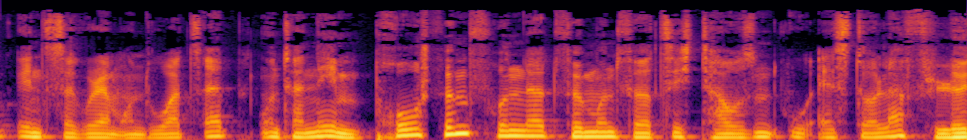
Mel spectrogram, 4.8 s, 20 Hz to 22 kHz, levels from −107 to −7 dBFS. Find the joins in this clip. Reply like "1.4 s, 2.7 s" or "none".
1.3 s, 2.1 s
